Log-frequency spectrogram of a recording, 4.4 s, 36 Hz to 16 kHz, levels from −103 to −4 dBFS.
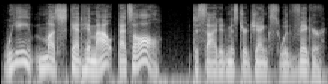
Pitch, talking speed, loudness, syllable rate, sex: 105 Hz, 165 wpm, -21 LUFS, 3.9 syllables/s, male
